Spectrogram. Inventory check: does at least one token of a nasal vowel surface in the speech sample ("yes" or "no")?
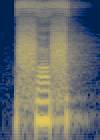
no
